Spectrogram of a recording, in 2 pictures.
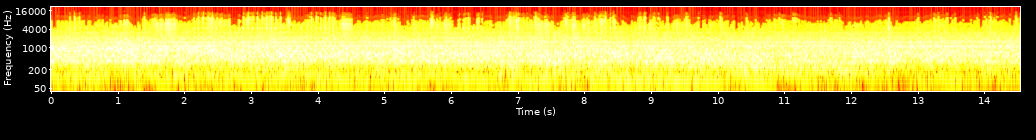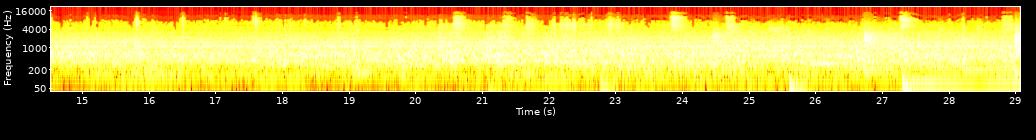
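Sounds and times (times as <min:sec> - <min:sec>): train rumble inside carriage: 0:00.0 - 0:29.0
low hum: 0:20.9 - 0:29.0.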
